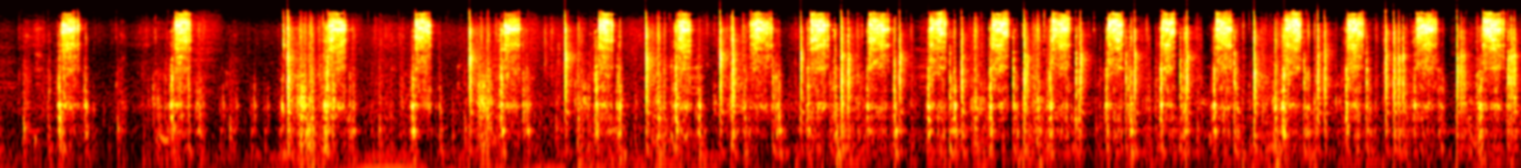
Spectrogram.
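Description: Ratchet wrench clicking in repeated strokes, about two a second, as it turns the nut of a bearing puller to draw a tub bearing out of a washing machine.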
